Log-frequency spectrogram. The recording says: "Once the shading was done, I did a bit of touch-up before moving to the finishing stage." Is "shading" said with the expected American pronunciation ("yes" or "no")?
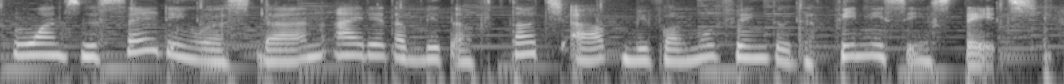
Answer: no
